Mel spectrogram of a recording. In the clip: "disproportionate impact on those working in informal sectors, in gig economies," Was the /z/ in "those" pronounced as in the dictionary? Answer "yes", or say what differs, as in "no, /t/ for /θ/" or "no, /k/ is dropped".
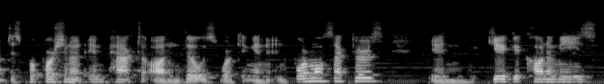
yes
